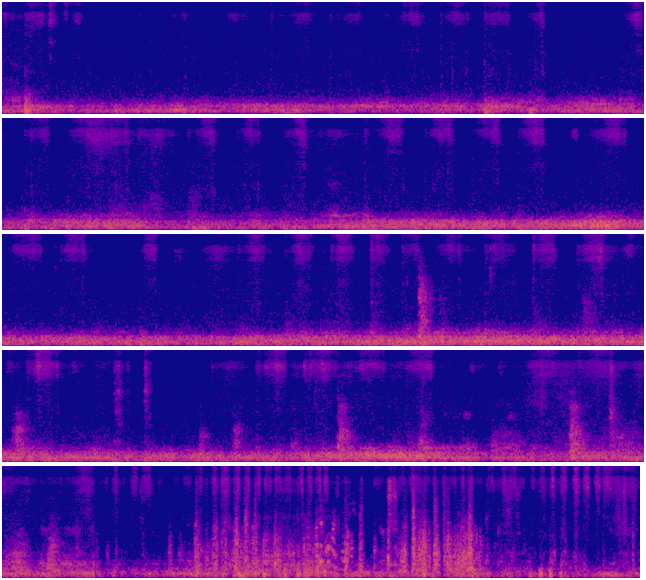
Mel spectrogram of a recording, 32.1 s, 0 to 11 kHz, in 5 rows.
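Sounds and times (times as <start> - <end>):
paintbrush strokes scratching: 2.2 - 20.6, 24.5 - 32.0.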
